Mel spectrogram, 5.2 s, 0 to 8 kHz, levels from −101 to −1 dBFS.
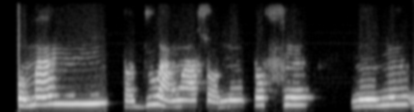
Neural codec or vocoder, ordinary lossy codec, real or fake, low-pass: none; none; real; 7.2 kHz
